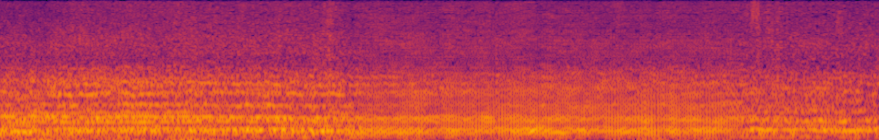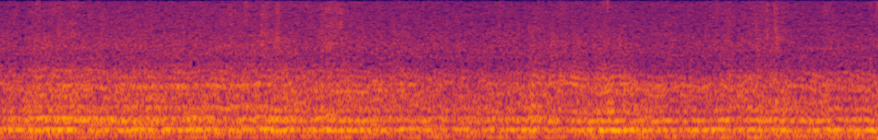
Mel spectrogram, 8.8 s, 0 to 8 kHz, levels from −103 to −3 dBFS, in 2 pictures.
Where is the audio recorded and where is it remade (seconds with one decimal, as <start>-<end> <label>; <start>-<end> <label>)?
0.0-1.8 recorded; 1.8-3.7 remade; 3.7-8.8 recorded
